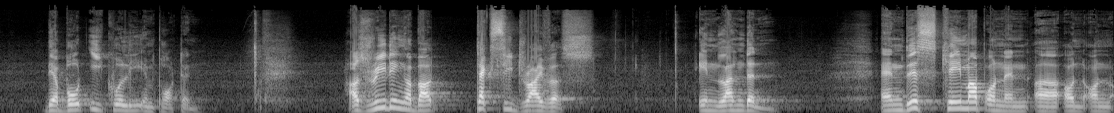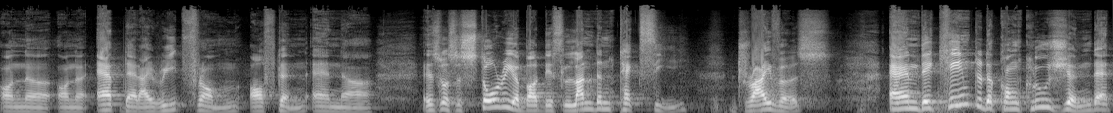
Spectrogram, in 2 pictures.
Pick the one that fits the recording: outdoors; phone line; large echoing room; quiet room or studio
large echoing room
